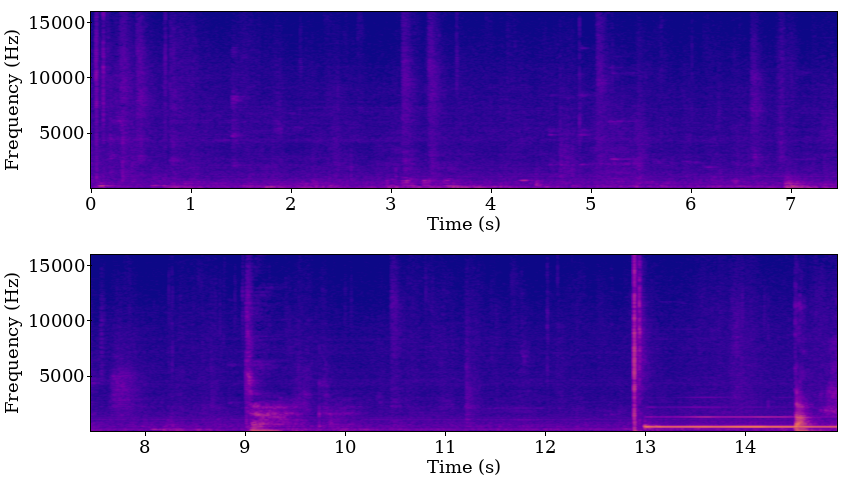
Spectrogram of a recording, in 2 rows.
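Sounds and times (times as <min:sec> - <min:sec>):
generated pure tone at concert pitch A: 0:13.0 - 0:14.9
speech: 0:14.5 - 0:14.8.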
